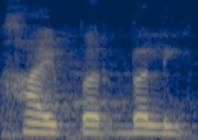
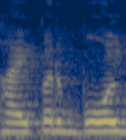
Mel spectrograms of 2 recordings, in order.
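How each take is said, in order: First: The word ends with an 'ee' sound. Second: The word ends with an 'ole' sound. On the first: The speaker calls it right. "The exact pronunciation of that word is हाइपरबली" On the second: The speaker calls it wrong. "आप में से कई शायद उसको हाइपरबोल भी pronounce करते होंगे"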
